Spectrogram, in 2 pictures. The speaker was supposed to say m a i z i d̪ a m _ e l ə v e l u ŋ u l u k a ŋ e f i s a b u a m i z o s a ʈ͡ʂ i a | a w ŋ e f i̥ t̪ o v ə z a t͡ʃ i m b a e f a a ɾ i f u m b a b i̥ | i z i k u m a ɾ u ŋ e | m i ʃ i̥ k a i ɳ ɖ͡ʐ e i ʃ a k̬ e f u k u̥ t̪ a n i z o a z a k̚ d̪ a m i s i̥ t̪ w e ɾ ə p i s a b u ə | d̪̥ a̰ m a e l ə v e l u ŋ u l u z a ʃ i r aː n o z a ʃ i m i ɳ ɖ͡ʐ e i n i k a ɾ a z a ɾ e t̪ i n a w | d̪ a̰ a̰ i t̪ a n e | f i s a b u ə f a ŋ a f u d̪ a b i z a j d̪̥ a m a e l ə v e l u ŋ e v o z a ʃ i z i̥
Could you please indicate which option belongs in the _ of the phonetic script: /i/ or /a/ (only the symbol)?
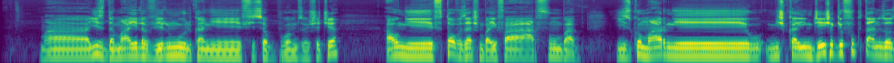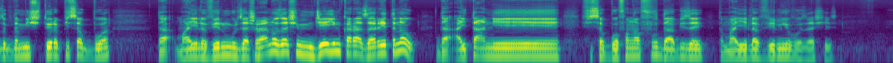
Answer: a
